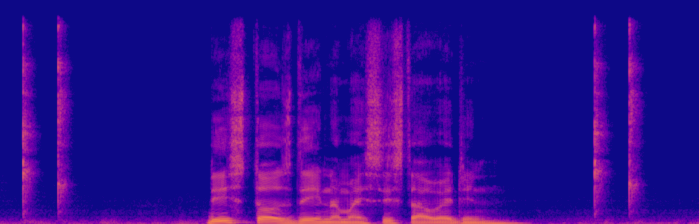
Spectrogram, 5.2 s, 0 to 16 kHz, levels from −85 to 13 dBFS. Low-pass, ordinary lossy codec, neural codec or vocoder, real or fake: 14.4 kHz; none; vocoder, 44.1 kHz, 128 mel bands every 512 samples, BigVGAN v2; fake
